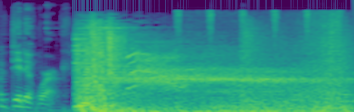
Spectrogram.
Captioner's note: gunshot; screaming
